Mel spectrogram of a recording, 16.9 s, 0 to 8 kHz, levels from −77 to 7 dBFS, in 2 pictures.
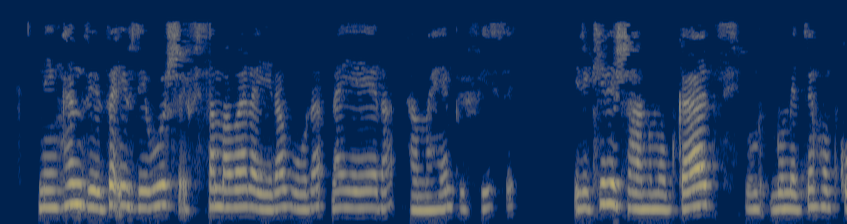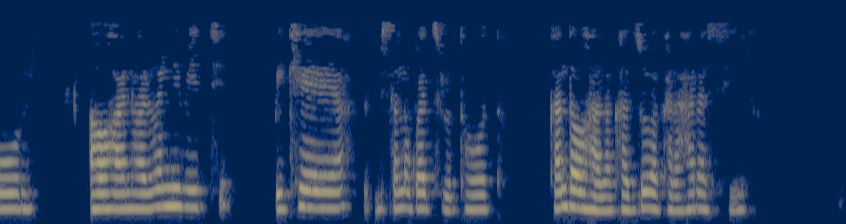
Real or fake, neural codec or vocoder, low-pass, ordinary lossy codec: real; none; 7.2 kHz; MP3, 24 kbps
